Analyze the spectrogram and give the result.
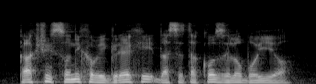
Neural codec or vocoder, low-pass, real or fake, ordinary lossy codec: none; 7.2 kHz; real; none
